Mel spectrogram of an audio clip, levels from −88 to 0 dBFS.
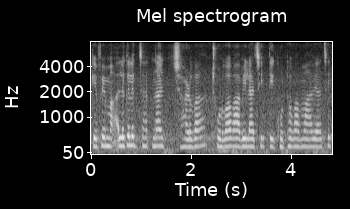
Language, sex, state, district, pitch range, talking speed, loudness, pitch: Gujarati, female, Gujarat, Gandhinagar, 205-225 Hz, 160 wpm, -17 LUFS, 215 Hz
